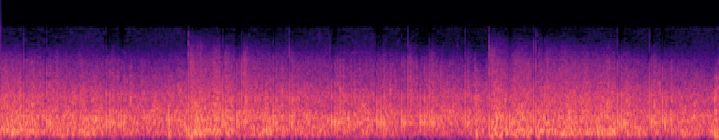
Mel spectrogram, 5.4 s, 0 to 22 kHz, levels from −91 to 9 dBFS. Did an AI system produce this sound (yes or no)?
no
